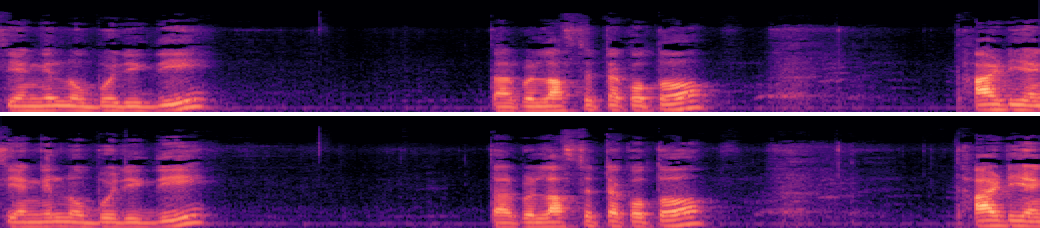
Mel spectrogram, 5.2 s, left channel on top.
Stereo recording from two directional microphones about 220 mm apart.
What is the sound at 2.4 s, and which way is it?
Speech, 50° right (ahead or behind).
